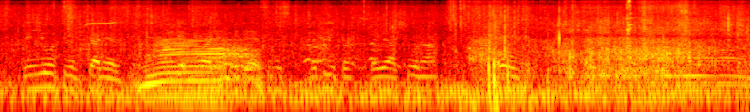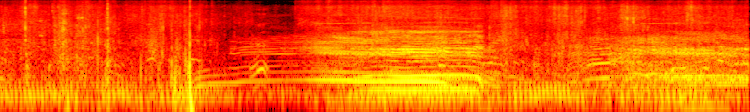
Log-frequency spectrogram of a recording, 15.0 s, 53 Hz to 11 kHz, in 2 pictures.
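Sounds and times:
cow mooing: 1.4s - 2.7s, 6.3s - 7.6s, 9.6s - 15.0s.

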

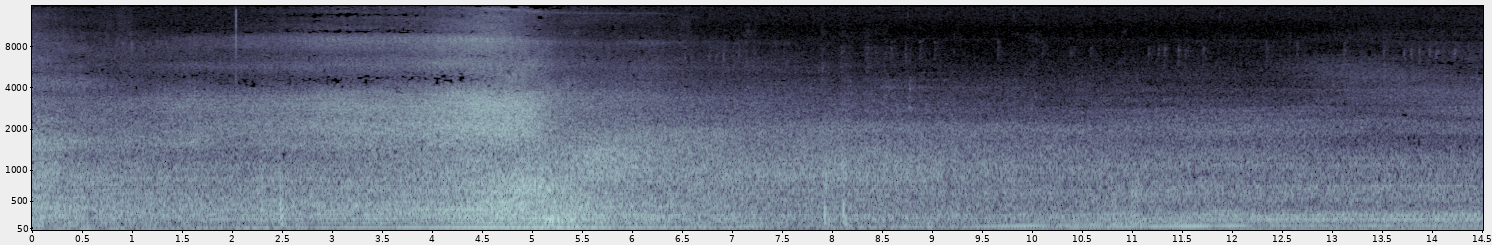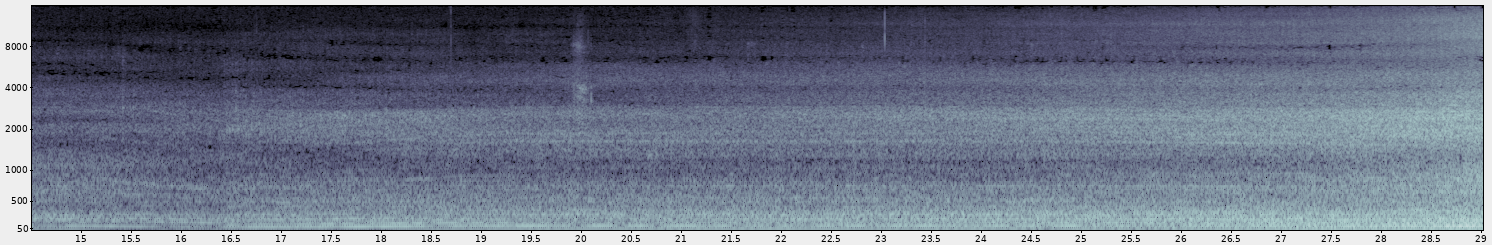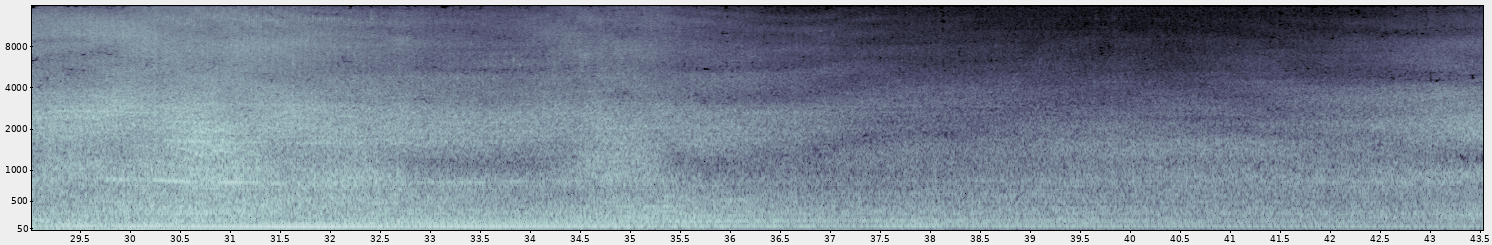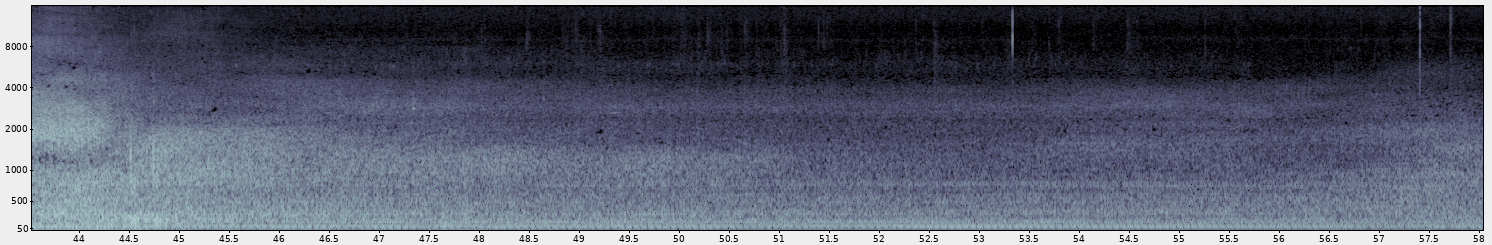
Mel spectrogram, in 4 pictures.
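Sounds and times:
car driving past: 0.0s - 58.0s
low traffic hum: 0.0s - 58.0s
fainter vehicle passing: 9.8s - 46.7s.

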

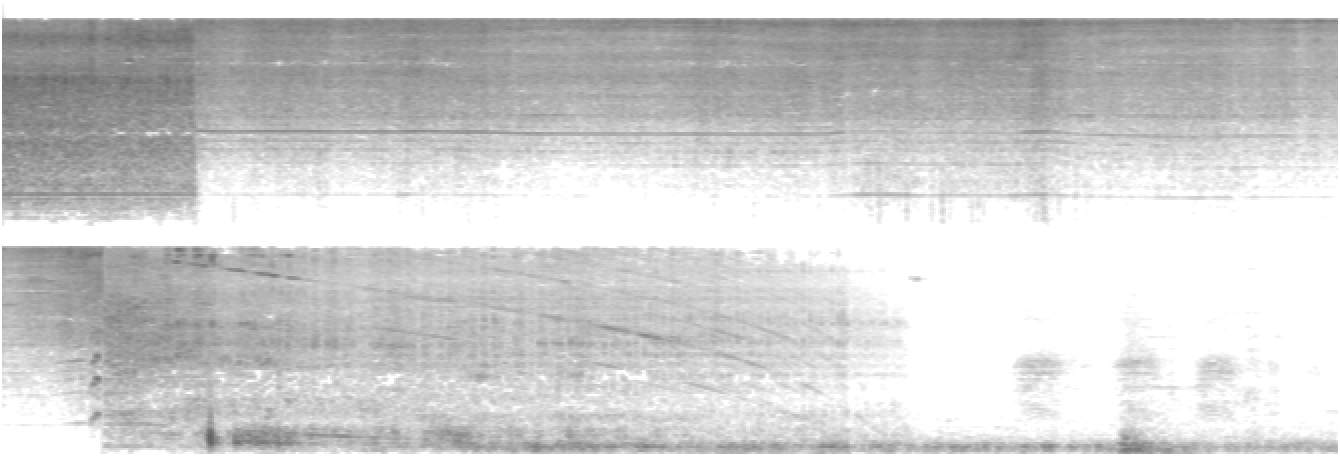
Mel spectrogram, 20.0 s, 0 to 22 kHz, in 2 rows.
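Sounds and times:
angle grinder grinding steel: 0.0s - 16.6s
motor whine: 10.8s - 16.7s.

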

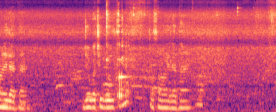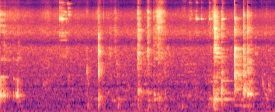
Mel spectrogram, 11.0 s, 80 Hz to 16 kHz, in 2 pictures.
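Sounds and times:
steel dishes clinking: 5.5s - 6.0s, 6.7s - 10.8s.

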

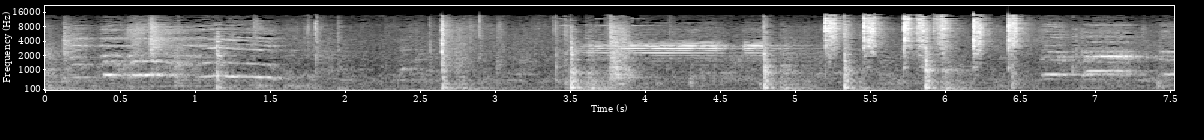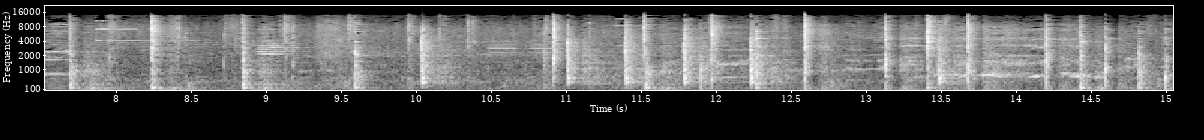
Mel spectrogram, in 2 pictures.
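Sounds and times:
chickens calling: 0.0s - 2.0s, 6.4s - 8.1s, 11.7s - 15.0s
knife honed on sharpening steel: 5.2s - 6.6s.

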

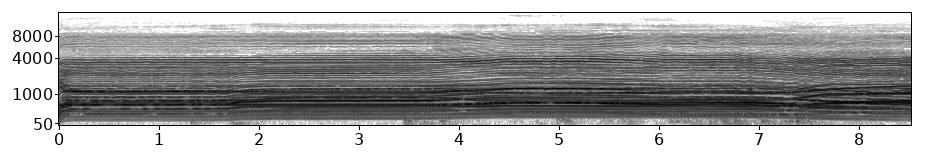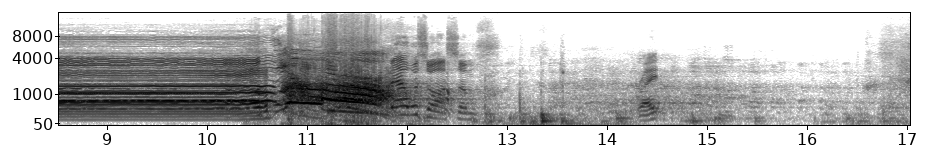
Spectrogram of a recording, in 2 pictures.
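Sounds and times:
male quartet singing a cappella: 0.0s - 11.8s.

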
